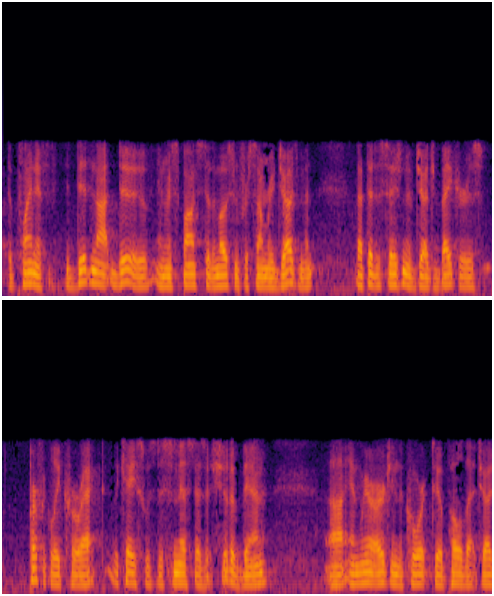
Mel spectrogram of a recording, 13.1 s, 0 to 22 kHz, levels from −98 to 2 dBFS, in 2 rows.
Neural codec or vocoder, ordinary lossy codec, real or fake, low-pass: codec, 16 kHz in and 24 kHz out, 1 kbps, XY-Tokenizer; AAC, 24 kbps; fake; 3.6 kHz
